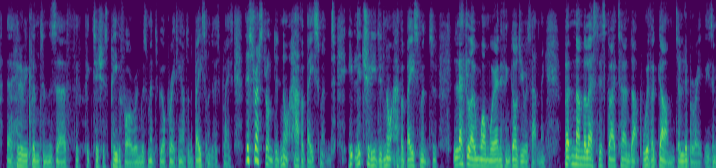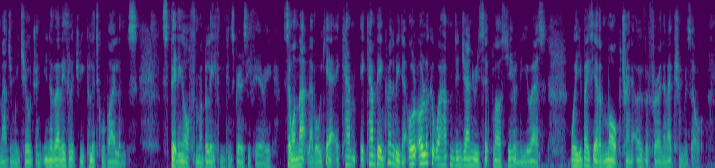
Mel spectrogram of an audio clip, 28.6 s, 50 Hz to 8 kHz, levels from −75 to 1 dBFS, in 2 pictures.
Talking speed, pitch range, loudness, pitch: 225 wpm, 85-110 Hz, -22 LUFS, 100 Hz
